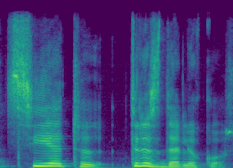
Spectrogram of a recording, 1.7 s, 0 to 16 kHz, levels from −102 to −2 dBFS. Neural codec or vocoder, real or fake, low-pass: none; real; 14.4 kHz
